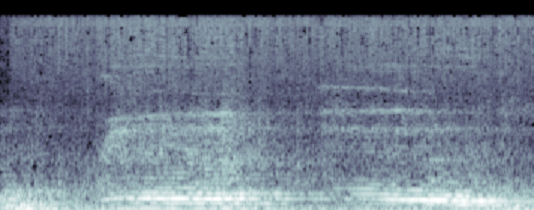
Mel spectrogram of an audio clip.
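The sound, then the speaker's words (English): A low, droning hum of giraffes communicating with each other at night in Angola, steady and continuous with layered tonal harmonics that slowly rise and fall in pitch, over a rumbling background with no talking. “No, that's not whale song, but the low hum of giraffes communicating with each other at night.”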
